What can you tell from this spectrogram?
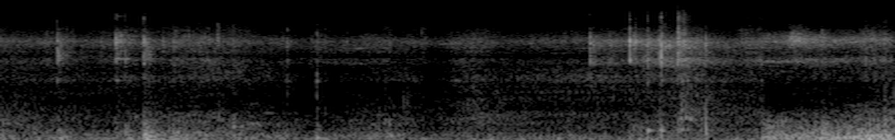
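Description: Skateboard wheels rolling on a concrete skatepark floor, with a few sharp clicks and knocks from the board about a second in and a cluster of them around five seconds in; the rolling rumble grows louder near the end.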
